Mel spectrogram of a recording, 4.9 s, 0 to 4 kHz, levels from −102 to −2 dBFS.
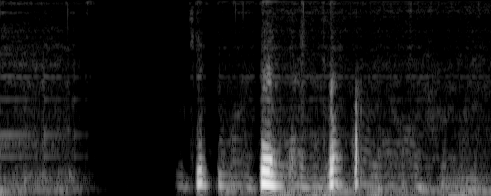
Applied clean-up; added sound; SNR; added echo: neural mask model DeepFilterNet 3.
